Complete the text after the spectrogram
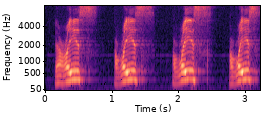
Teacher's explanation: عین بھی نکالنا ہے اور سیٹی بھی نکالنی ہے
